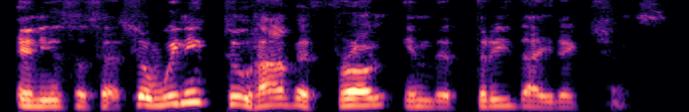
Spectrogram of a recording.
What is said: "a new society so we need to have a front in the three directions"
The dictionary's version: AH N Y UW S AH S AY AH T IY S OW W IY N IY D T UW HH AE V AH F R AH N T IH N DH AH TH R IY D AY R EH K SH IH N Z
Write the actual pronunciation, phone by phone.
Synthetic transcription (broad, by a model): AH N Y UW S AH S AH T S OW W IY N IY D T UW HH AE V AH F R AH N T IH N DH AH TH R IY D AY R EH K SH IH N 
